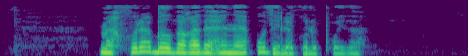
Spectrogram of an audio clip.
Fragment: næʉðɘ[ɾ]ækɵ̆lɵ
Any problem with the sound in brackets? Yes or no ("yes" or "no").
yes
